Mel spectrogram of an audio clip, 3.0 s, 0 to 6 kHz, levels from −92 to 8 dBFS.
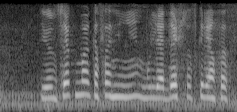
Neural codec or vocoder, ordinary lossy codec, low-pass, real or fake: none; AAC, 24 kbps; 5.4 kHz; real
